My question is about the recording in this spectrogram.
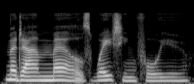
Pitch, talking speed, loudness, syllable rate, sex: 180 Hz, 155 wpm, -16 LUFS, 4.9 syllables/s, female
